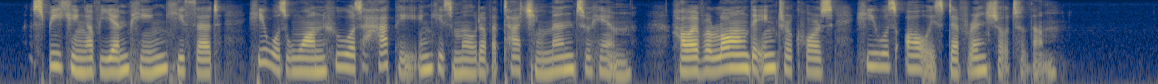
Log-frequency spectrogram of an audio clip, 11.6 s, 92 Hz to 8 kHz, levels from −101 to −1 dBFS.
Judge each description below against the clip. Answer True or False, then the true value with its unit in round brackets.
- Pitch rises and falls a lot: False (3.2 semitones)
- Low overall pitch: False (190 Hz)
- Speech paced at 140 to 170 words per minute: True (155 wpm)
